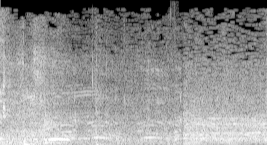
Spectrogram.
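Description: A basketball dribbling on a hardwood court over arena crowd noise, with a few sharp bounces near the start. A steady held tone comes in just past halfway.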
